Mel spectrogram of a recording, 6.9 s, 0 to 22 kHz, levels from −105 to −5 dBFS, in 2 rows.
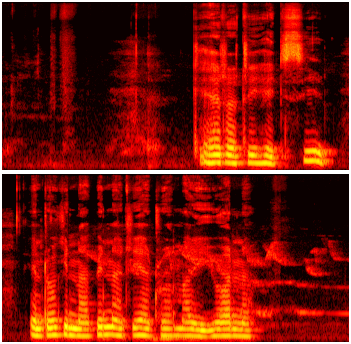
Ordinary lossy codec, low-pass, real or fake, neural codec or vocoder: none; none; real; none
